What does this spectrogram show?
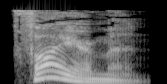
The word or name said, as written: fireman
